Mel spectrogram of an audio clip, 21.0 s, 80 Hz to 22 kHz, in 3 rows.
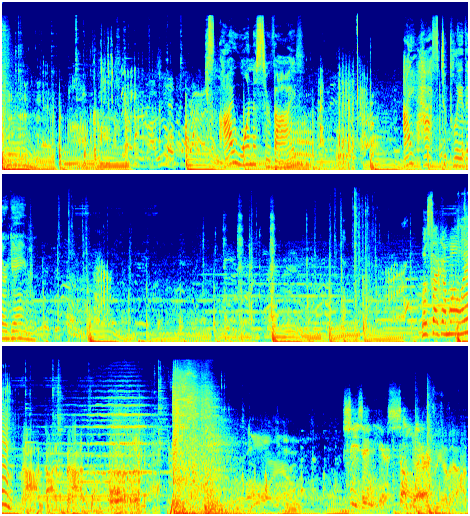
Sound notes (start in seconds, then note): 0.3 indistinct conversations; 5.2 snaps fingers; 12.6 chirps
